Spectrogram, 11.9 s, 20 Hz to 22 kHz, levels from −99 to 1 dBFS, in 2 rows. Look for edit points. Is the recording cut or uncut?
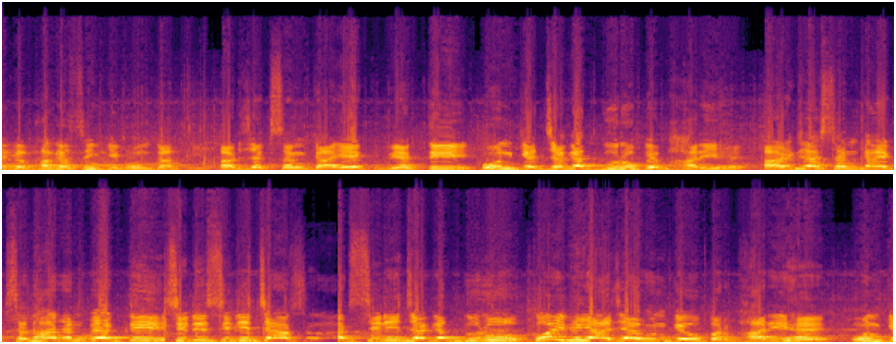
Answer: cut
